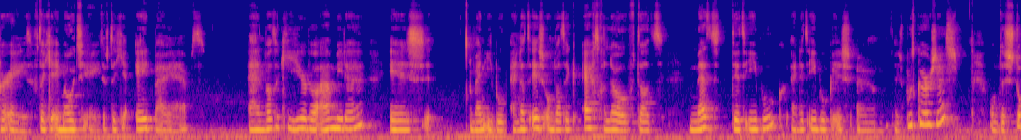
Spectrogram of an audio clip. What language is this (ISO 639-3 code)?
nld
